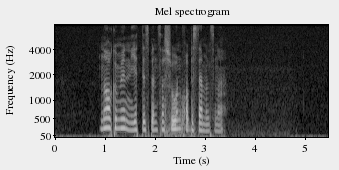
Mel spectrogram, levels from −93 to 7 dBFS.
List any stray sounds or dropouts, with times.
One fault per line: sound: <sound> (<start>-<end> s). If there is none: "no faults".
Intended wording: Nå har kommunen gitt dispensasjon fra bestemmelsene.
no faults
